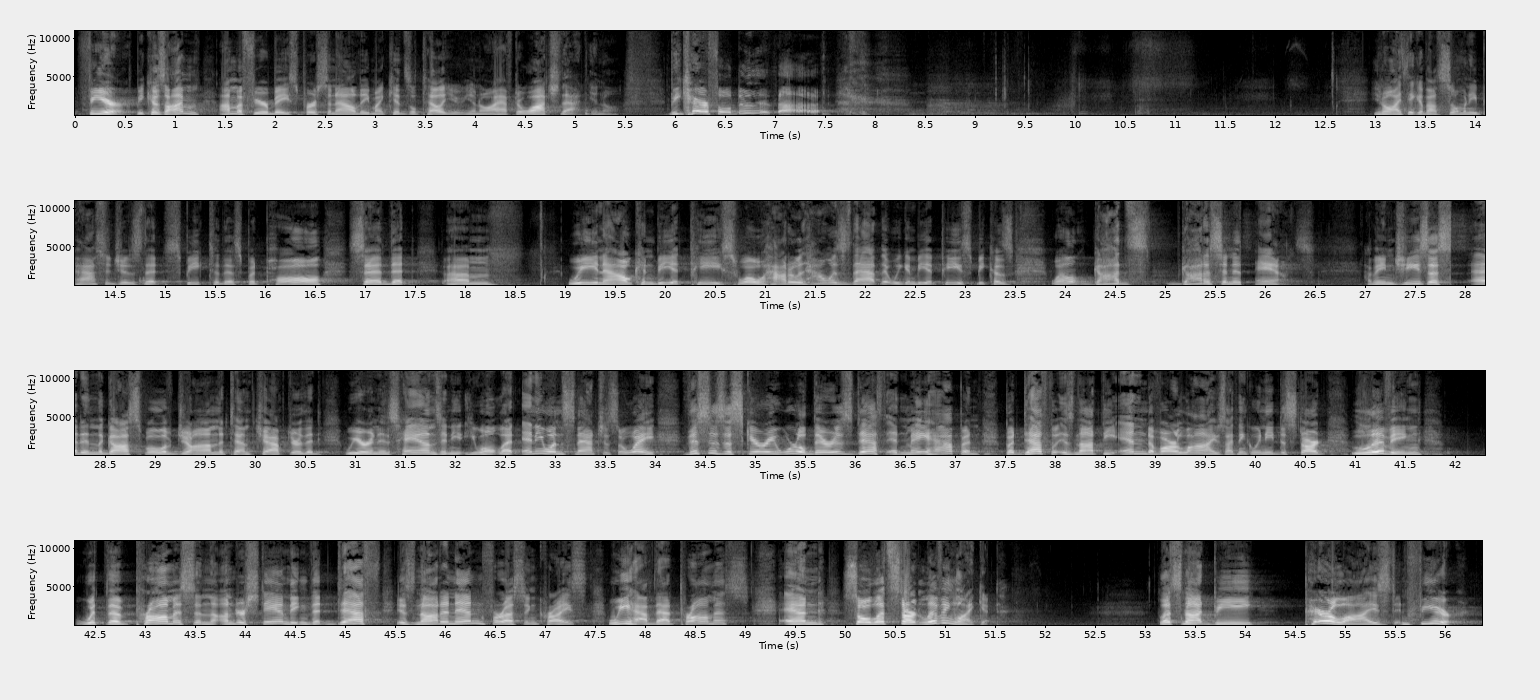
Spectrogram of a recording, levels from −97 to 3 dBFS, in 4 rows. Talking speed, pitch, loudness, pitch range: 165 wpm, 185 Hz, -22 LUFS, 160-220 Hz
